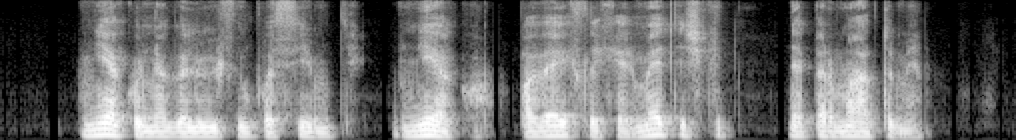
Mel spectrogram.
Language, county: Lithuanian, Šiauliai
